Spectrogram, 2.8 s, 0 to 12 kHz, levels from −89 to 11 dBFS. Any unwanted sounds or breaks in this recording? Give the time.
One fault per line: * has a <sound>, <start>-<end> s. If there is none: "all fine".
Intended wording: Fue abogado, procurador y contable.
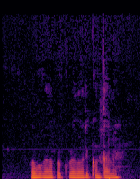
all fine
